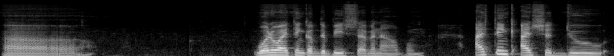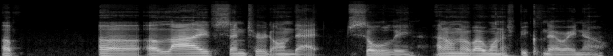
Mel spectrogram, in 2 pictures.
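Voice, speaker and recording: Gravelly New man, chatting casually. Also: mid-range voice, steady tone, no echo. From Bronx, New York. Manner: informal, halting, thinking aloud. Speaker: host of an online entertainment interview channel. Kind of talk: casual livestream chat answering viewers.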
